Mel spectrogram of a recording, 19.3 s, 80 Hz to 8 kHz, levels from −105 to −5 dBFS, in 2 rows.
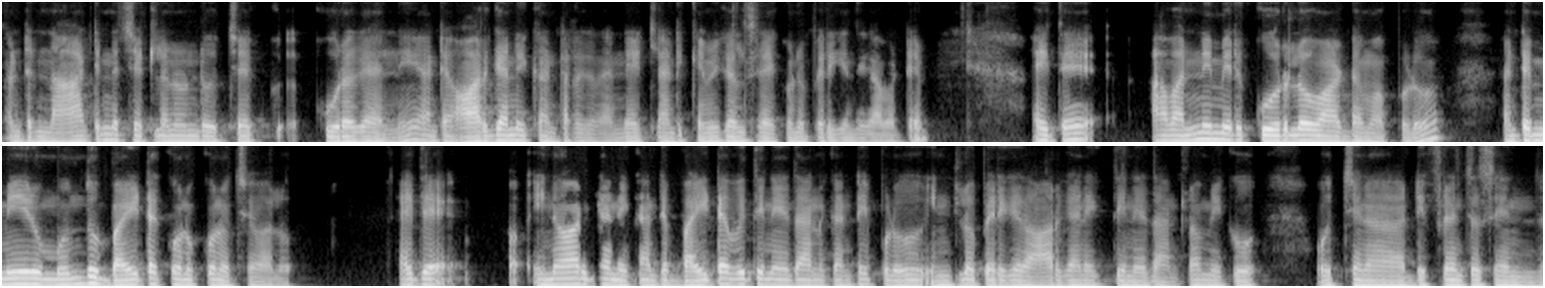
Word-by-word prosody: అంటే 105 0 -2
నాటిన 105 +7 0
చెట్ల 110 -1 -3
నుండచ్చే 110 -1 -1 0.2
కు - - -13 0.3
కూరగాయల్ని 105 -1 +1
అంటే 105 -1 -3
ఆర్గానిక్ 115 +2 +2
అంటారు 95 -1 -4
గదండీ! 90 +2 -5
ఎట్లాంటి 95 +2 -4
కెమికల్స్ 100 +1 0
లేకుండా 95 +1 -2
పెరిగింది 90 -1 -3
గాబట్టి. 80 -1 -5 0.8
అయితే 125 +2 +1 0.6
అవన్నీ 120 +5 +3
మీరు 130 -1 +2
కూరలో 120 0 +6
వాడడం 100 -2 +2
అప్పుడు 90 +4 -4 0.5
అంటే 115 +3 +2
మీరు 130 0 +7
ముందు 130 +5 +4
బయట 110 +3 +3 0.2
కొనుక్కొనొచ్చేవాళ్ళు. 100 -7 -1 0.7
అయితే 125 +1 +2 0.7
ఇనార్గానిక్ 120 -3 +2
అంటే 110 +1 0
బయటవి 120 +5 +3
తినేదానికంటే 110 -2 -1
ఇప్పుడు 110 -2 -2 0.2
ఇంట్లో 100 +3 0
పెరిగేది 105 -2 +1
ఆర్గానిక్ 105 0 -2
తినే 100 -2 +1
దాంట్లో 90 +3 -5
మీకు 100 0 -3 0.5
వచ్చిన 105 +2 -1 0.3
డిఫరెన్సెస్ 105 0 -1
ఏం 95 - +2
105 Hz, 130 wpm, -23 LUFS, 95-115 Hz, 0.8 s, మీరు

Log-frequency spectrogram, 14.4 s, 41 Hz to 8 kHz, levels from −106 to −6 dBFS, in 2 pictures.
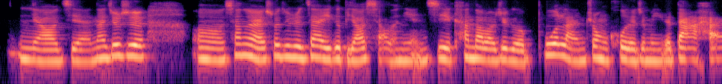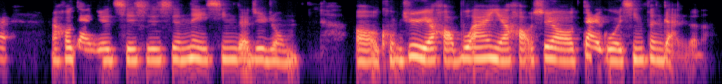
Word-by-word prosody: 了 185 -6 -2
解， 175 -1 -5
那 210 +4 -1
就 240 +3 +2
是， 235 -2 +3 0.4
呃， 195 -2 -2
相 255 +6 -3
对 250 - +1
来 195 -4 +3
说 200 +5 -2
就 230 -1 0
是 220 -2 +3
在 215 0 +1
一 195 - +3
个 200 - +2
比 190 - -7
较 185 +1 +1
小 190 -1 -7
的 175 - -7
年 185 +1 -4
纪， 195 0 0
看 210 +3 -2
到 205 -1 +3
了 185 -1 0
这 195 +1 -1
个 170 -2 0
波 255 +8 +1
澜 185 -7 0
壮 205 0 -1
阔 200 0 0
的 180 -1 +1
这 185 - -4
么 180 - -3
一 180 - -5
个 185 - -1
大 195 0 0
海， 385 - -4 0.4
然 185 - -5
后 200 - +3
感 180 -3 -2
觉 185 +1 -1
其 185 0 0
实 185 0 -2
是 190 +1 -3
内 200 0 +2
心 195 0 -2
的 - - 0
这 195 0 0
种， 175 +1 -5 0.6
呃， 170 -1 0
恐 185 0 -5
惧 225 +3 +4
也 190 -1 +8
好， 180 -1 +1
不 205 +4 +2
安 210 +1 +4
也 180 -2 +3
好， 185 - -2
是 200 +3 +2
要 180 -3 +3
盖 180 +2 +2
过 180 -1 +1
兴 190 +2 -2
奋 195 -2 -2
感 180 - -5
的。 - - -17
190 Hz, 275 characters per minute, -24 LUFS, 185-205 Hz, 0.6 s, 也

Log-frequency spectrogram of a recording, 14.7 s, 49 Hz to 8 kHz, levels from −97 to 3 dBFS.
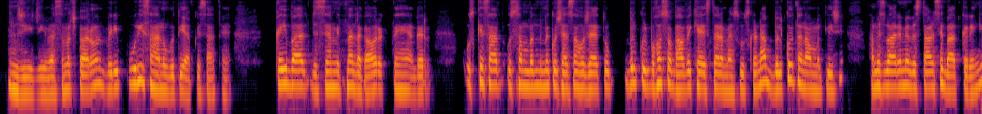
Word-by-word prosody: जी, 130 -4 0
जी। 125 +2 -4
मैं 130 +1 0
समझ 145 +4 -4
पा 145 -2 +3
रहा 160 +4 +1
हूँ 185 - +1
और 160 - -11
मेरी 155 +2 +2
पूरी 190 +5 0
सहानुभूति 145 -5 -1
आपके 130 +2 -4
साथ 130 +1 -8
है। 120 -1 -11 0.7
कई 185 +1 +6
बार 175 -1 +3
जिससे 145 +2 -2
हम 165 0 0
इतना 170 +2 -1
लगाव 145 -2 +2
रखते 155 0 -6
हैं, 145 -1 -2
अगर 140 +1 -2 0.6
उसके 205 - 0
साथ, 180 -2 +1
उस 170 0 -2
संबंध 170 -1 +1
में 170 - +1
कुछ 175 0 0
ऐसा 155 +2 0
हो 155 0 +1
जाए, 155 0 +2
तो 160 +2 -2 0.3
बिल्कुल, 190 -2 +2
बहुत 190 +4 +2
स्वाभाविक 165 -3 +1
है 160 - +5
इस 150 0 -1
तरह 155 -2 +3
महसूस 140 +1 -3
करना। 160 +6 +1
आप 210 - +3
बिल्कुल 155 +9 +2
तनाव 155 -5 +3
मत 140 -1 -6
लीजिए। 150 - -3 0.4
हम 155 +2 +2
इस 165 -1 +1
बारे 165 0 +4
में 175 0 +3
विस्तार 160 0 +1
से 160 +5 +1
बात 140 -3 +1
करेंगे। 140 +6 -1
155 Hz, 220 wpm, -24 LUFS, 145-170 Hz, 0.7 s, कई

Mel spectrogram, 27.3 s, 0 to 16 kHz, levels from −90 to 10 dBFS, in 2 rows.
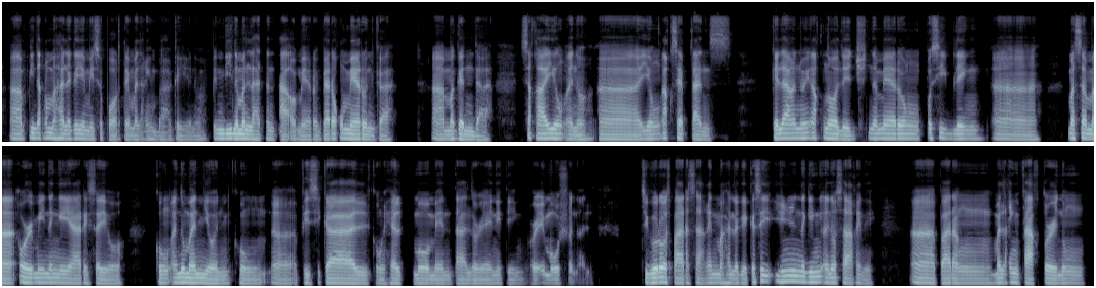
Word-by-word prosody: ah, 110 -1 0
pinaka-mahalaga 115 -3 +1
yung 105 -2 +1
may 100 - -3
suporta 95 0 -4
eh, - - -5
malaking 90 +1 -6
bagay 85 -1 -9
yun, - - -11
'no, 90 - -13
hindi 110 +1 +2
naman 110 -1 +6
lahat 100 0 -1
ng 100 - -6
tao 95 -1 +1
meron, 90 -1 -4
pero 100 +3 +1
kung 115 - +2
meron 105 -3 +4
ka, 85 -1 -5 0.4
ah, 100 - 0
maganda, 100 -4 0 0.3
saka 115 0 +2
yung 115 -2 +4
ano, 95 0 -2
ah, 100 -2 +1
yung 105 +2 0
acceptance. 115 - -2 0.5
Kailangan 120 +1 +3
mo - - +3
i-acknowledge 115 -5 0
na 115 - +1
merong 115 -2 +2
posibleng, 110 -3 -2
ah, 100 -3 -2 0.4
masama 115 -5 +3
or 115 -3 +5
may 115 0 +1
nangyayari 105 -3 +1
sayo, 90 -2 -2 0.4
kung 105 0 -2
ano 115 +1 +3
man 110 -1 +5
'yon, 95 -1 0
kung, 95 -1 -5
ah, 95 -2 -3
physical, 100 -2 +2
kung 95 -1 -6
health 100 +1 -2
mo, 100 -1 +2
mental, 95 -1 -3
or 95 - -2
anything, 95 0 -6
or 100 - -2
emotional. 95 -3 -5 0.7
Siguro 115 +2 +6
para 105 -1 +2
sakin, 105 +1 -3
mahalaga, 100 -1 -1
eh, 95 - -6
kasi 140 +4 0
yun, 140 0 +2
yung - - +2
naging, 125 0 +2
ano 115 -1 +2
sa 110 -3 0
akin 95 -5 -7
eh, - - -46 0.5
ah, 105 -4 +2
parang 105 0 +1 0.4
malaking 110 +2 0
factor 100 0 +2
nung, 100 -1 -3
105 Hz, 160 wpm, -22 LUFS, 95-110 Hz, 0.7 s, naman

